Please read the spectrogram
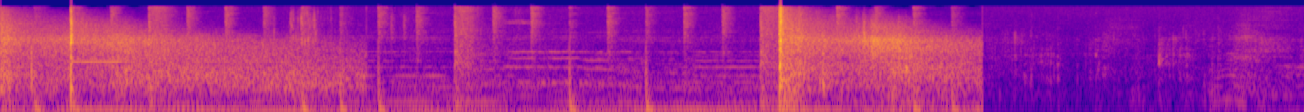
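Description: Two rifle shots from a scoped bolt-action rifle, one right at the start and one about four seconds in. Background music with a steady beat plays under them and stops abruptly about five seconds in.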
